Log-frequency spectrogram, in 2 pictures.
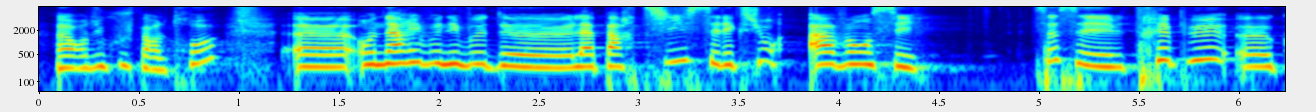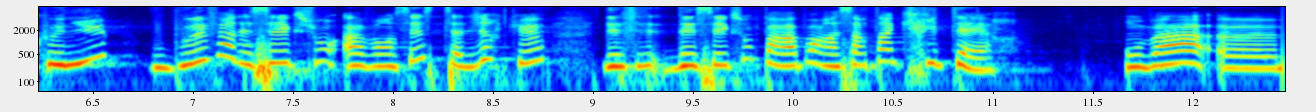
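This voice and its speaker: A woman giving a live software training webinar, talking through steps with many fillers and restarts. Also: fairly high pitch.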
